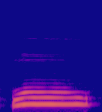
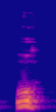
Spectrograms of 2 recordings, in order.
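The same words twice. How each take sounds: First: 呜 held long and higher; long vowel. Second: 呜 said short; short vowel. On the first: Teacher demonstrates the long vowel, 呜 held long. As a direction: draw out 呜 on a steady high note. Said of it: "长音呜". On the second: Teacher demonstrates the short vowel, 呜 said briefly. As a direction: cut 呜 off quickly. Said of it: "短音呜". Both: Shown as a demonstration.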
